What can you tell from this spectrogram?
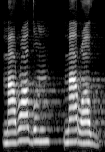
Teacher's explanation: آواز کو روکنا ہے یہاں پر، ضاد کی آواز کو ہلانا نہیں ہے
